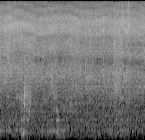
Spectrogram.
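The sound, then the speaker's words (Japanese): Shower water runs while hair is rinsed, a steady, bright hissing spray that stays even throughout with no talking. “こうしてシャワーを流すだけでも、髪の汚れはほとんど取れてしまうそうですよ。”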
